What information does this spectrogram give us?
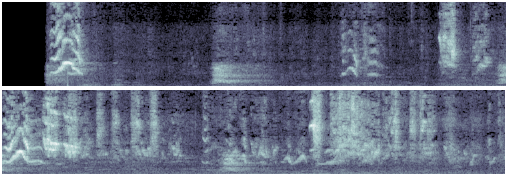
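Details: Pet cockatiel giving a series of sharp, warbling chirps and squawky notes, scattered bursts with short pauses, in a quiet room.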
